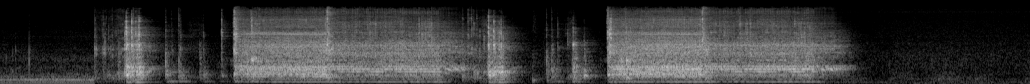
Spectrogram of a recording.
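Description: Dispensamatic Bottle-Matic bottle labeler running two cycles of about two and a half seconds each, a steady motor whine, with short clicks and knocks as the bottle is handled before each run.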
